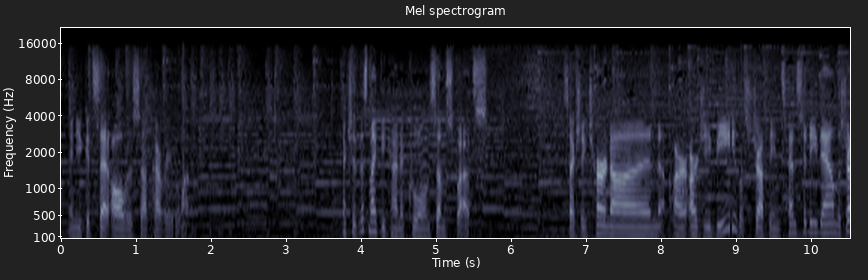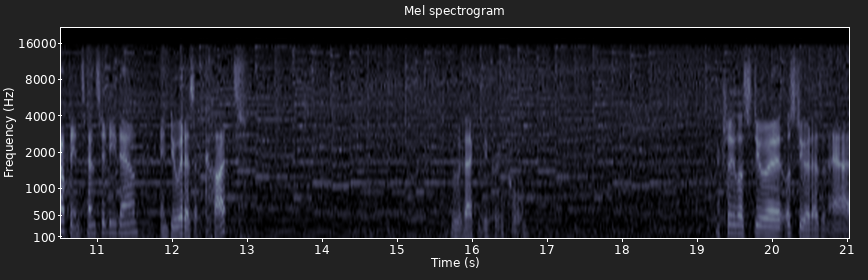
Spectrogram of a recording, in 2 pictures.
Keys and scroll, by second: 1.2 ctrl+z, 1.5 ctrl+z, 1.7 ctrl+z, 2.3 ctrl+z, 3.2 ctrl+z, 4.6 space, 6.5 space, 14.1 z, 14.6 s, 15.4 space, 19.1 space.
